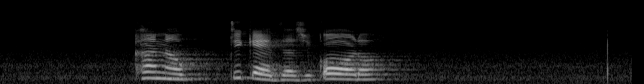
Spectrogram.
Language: Venda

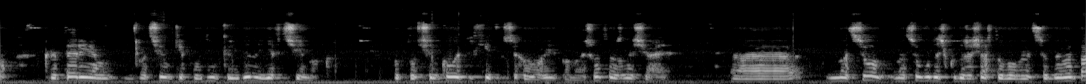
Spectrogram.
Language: Ukrainian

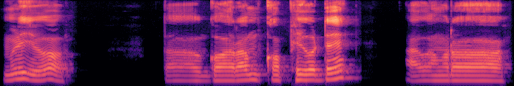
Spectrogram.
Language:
Odia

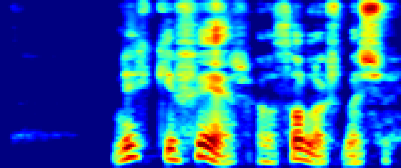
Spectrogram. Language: Icelandic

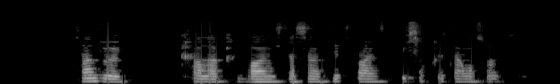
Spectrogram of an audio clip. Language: Georgian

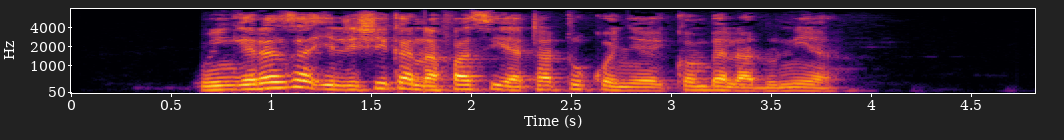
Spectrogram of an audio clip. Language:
Swahili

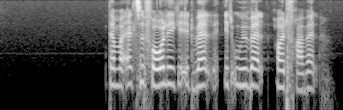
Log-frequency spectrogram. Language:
Danish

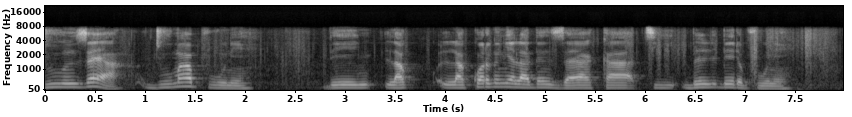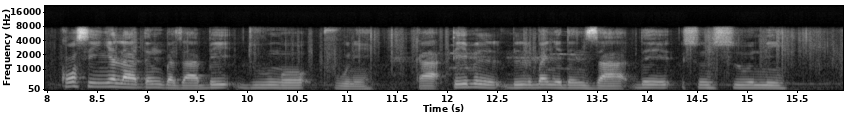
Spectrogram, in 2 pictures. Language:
Dagbani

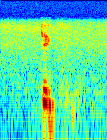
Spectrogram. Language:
Dogri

